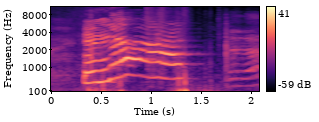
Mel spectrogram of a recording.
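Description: A young child's wordless vocal sound: one drawn-out, high-pitched call about a second long that rises and then falls in pitch, with another beginning near the end.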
